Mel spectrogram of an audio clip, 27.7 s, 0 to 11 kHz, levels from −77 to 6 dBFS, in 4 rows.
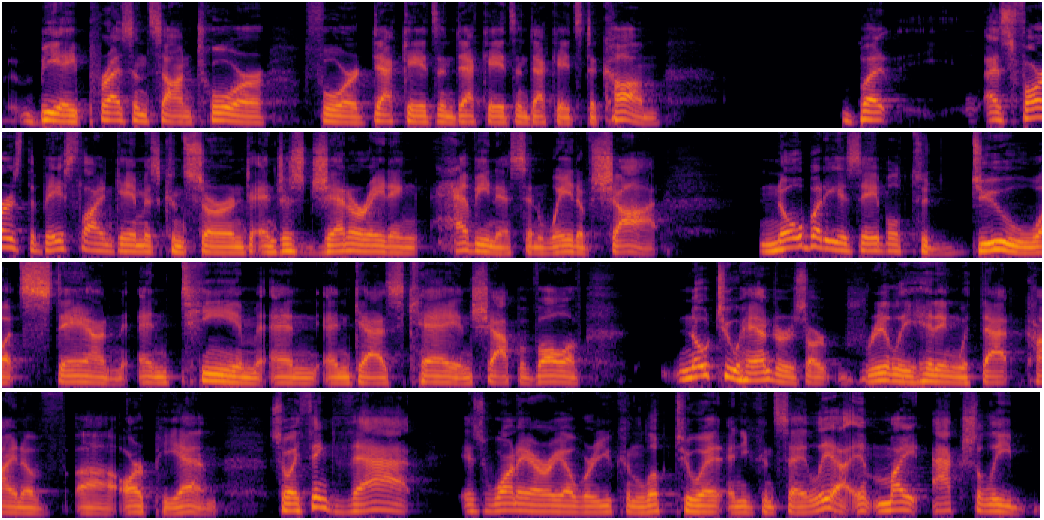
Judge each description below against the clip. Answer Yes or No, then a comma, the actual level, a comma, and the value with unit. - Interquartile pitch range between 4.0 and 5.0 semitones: Yes, average, 4.4 semitones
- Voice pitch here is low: Yes, low, 120 Hz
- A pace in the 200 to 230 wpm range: No, average, 165 wpm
